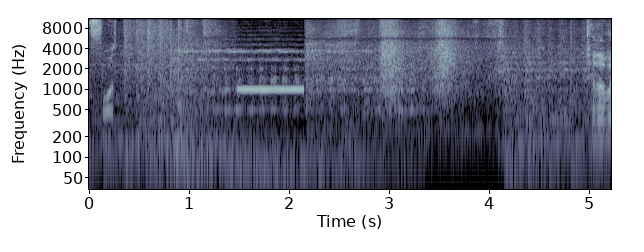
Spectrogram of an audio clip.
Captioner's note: exhales forcefully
